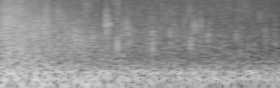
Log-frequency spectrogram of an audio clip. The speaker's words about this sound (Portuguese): Eles começam a correr na direção de vocês e começam a explodir. São danos violentos.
